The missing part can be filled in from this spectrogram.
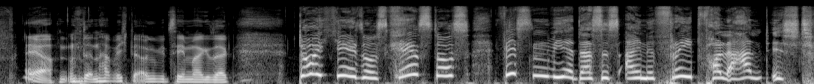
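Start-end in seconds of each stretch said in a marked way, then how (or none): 3.0-8.1 very high, exaggerated falsetto head voice. Retelling being asked to speak a line in head voice: high head voice. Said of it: "diesen Satz zu sprechen in Kopfstimme".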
